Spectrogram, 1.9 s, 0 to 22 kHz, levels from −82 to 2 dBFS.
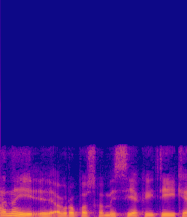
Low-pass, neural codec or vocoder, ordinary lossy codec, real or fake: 7.2 kHz; codec, 16 kHz, 0.8 kbps, ZipCodec; MP3, 48 kbps; fake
